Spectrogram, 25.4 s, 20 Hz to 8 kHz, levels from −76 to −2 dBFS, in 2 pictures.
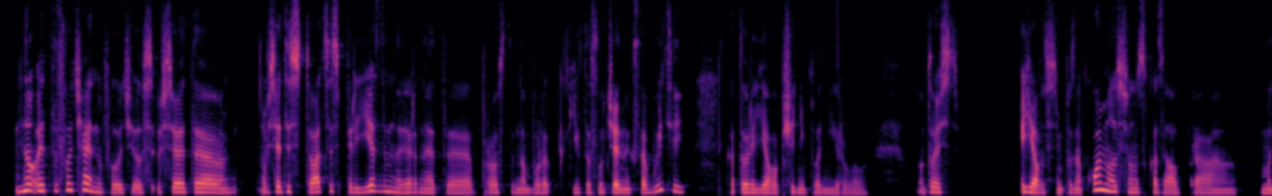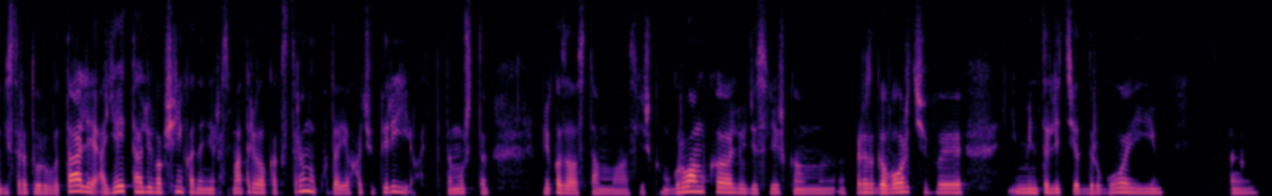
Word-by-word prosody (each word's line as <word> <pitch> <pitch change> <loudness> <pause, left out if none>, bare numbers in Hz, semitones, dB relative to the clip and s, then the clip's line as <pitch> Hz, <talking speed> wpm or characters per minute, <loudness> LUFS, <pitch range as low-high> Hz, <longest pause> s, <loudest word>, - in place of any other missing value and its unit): Ну, 255 +5 +7
это 250 0 +4
случайно 270 -6 +4
получилось. 165 -1 -2
Вс 190 - -4
всё 190 - +4
это, 185 -2 +4 0.3
вся 190 +3 +5
эта 215 +2 +1
ситуация 195 +3 +4
с - - 0
переездом, 215 +4 +1
наверное, 180 -2 -1
это 160 -2 -3
просто 160 -1 -5
набор 160 +1 -2
каких-то 175 +1 -7
случайных 170 -1 +3
событий, 215 - -1 0.4
которые 170 0 +1
я 160 0 +4
вообще 160 +5 0
не 165 -3 -3
планировала. 150 -1 -7 0.5
Ну 185 - -8
то 195 - +2
есть, 185 0 -1 0.6
я 195 -3 +8
вот 165 0 -4
с - - -4
ним 165 - -3
познакомилась, 220 - +4
он 180 -1 -1
сказал 160 -3 -2
про 150 0 -5 0.2
магистратуру 165 -1 -3
в 150 - -4
Италии, 215 +3 +5
а - - -1
я 195 +9 +3
Италию 200 -3 0
вообще 185 +3 +2
никогда 170 -5 -2
не 160 0 -3
рассматривала 170 +2 -2
как 165 0 -8
страну, 230 0 0
куда 145 - -5
я 155 +1 -3
хочу 170 +3 -9
переехать, 190 +3 -5
потому 160 +1 -5
что 165 0 -7 0.5
мне 170 - -2
казалось, 155 -3 0
там, 145 -1 -6
а, 145 0 -8
слишком 150 0 -9
громко, 200 +1 +4
люди 165 -2 -4
слишком 160 0 -6 0.2
разговорчивые 175 0 +1 0.4
и - - -11
менталитет 165 -1 -2
другой, 165 +4 -2
и 165 0 -5 0.7
ам 165 +1 -8
170 Hz, 160 wpm, -30 LUFS, 160-190 Hz, 0.7 s, я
